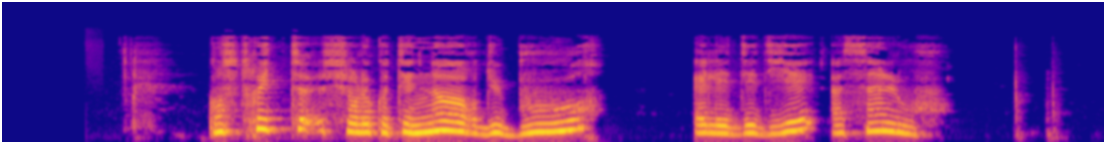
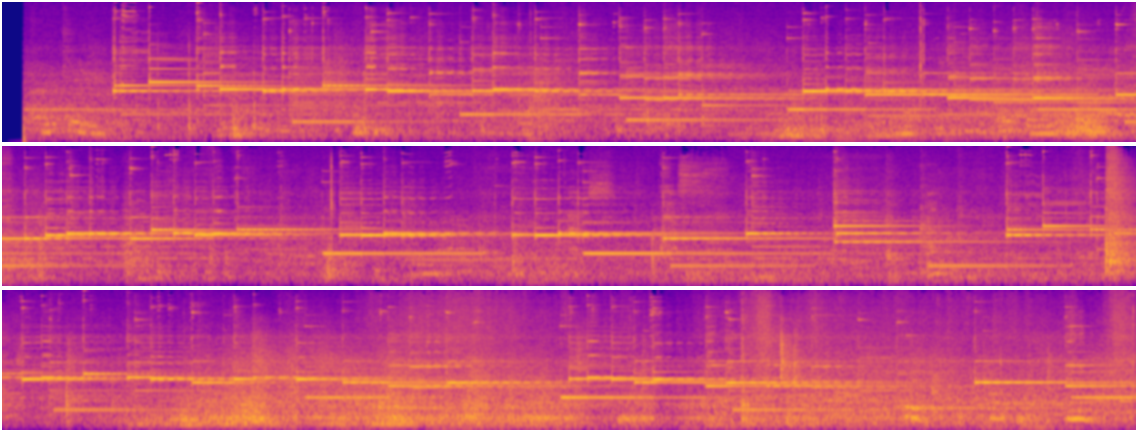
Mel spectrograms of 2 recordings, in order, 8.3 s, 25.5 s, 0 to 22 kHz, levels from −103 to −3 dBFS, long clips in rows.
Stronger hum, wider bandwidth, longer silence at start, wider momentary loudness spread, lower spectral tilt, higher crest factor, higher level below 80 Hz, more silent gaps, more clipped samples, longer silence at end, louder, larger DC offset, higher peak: neither; second, 9.2 kHz vs over 20 kHz; first, 1.55 s vs 0.15 s; first, 12 LU vs 9 LU; first, -7 dB/octave vs -2.5 dB/octave; about the same, 16 dB vs 16 dB; about the same, -62 dBFS vs -58 dBFS; neither; neither; first, 1.3 s vs 0 s; about the same, -17 LUFS vs -19 LUFS; neither; first, -2 dBFS vs -6 dBFS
